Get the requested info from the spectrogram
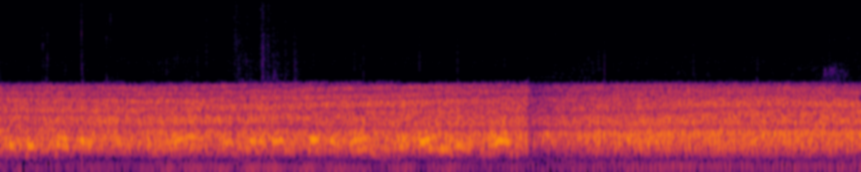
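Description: Single-sideband voice of a distant station coming through an HF transceiver's speaker, weak and buried in steady band hiss, as the signal fades down.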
